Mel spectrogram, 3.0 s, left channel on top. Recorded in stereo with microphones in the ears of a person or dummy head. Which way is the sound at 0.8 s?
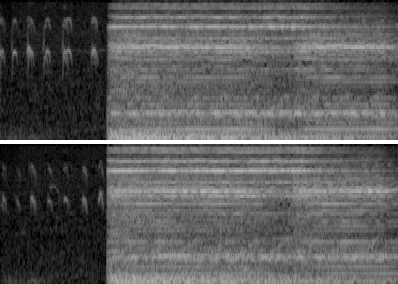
80° right.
